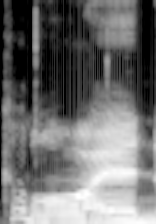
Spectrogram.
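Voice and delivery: put-on high whiny little kid voice; whining child. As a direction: whine like a three-year-old. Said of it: "I sound like my whining".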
